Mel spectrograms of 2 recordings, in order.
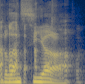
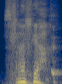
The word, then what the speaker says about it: Valencia: Oh, I said it wrong. I'm so sorry. I said Valencia. Valencia. Can I do it again? – Yeah.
